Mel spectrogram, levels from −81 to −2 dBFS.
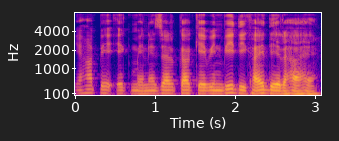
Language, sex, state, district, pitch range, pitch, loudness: Hindi, male, Arunachal Pradesh, Papum Pare, 110-115 Hz, 115 Hz, -19 LUFS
